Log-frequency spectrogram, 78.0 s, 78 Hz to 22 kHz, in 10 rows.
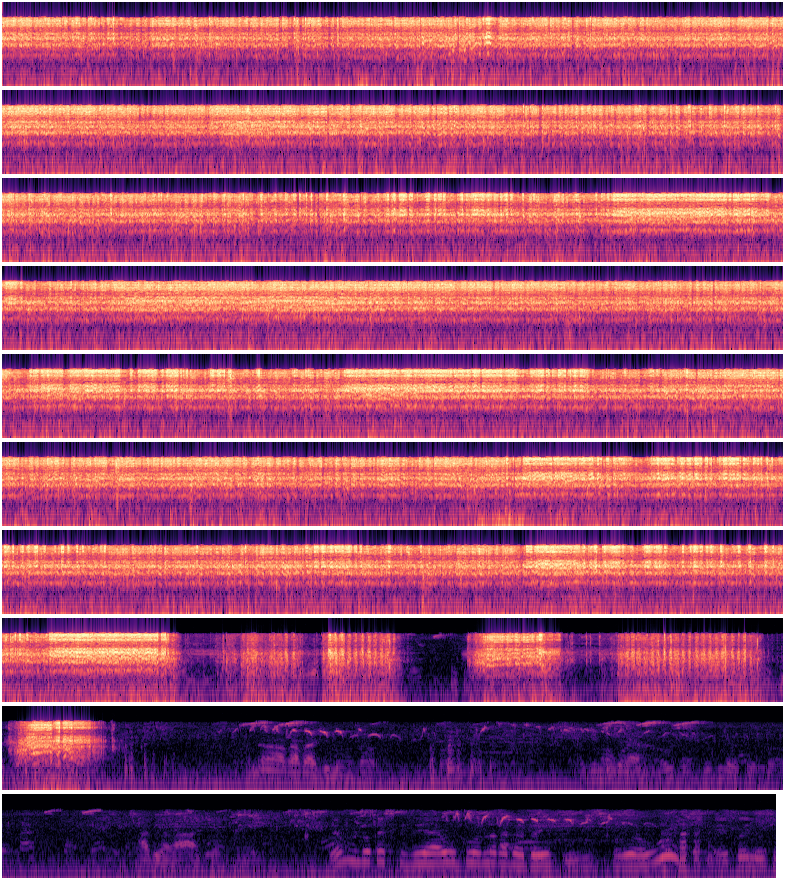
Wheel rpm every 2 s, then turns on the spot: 160, 160, 160, 160, 160, 160, 160, 160, 160, 160, 160, 170, 160, 160, 160, 160, 160, 160, 160, 160, 160, 170, 160, 160, 160, 160, 160, 150, 30, 50, 30, 30, 0, 0, 0, 0, 0, 0, 0.
56-62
